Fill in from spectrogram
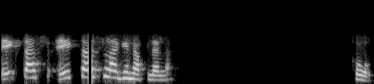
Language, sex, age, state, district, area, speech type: Marathi, female, 30-45, Maharashtra, Buldhana, urban, conversation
